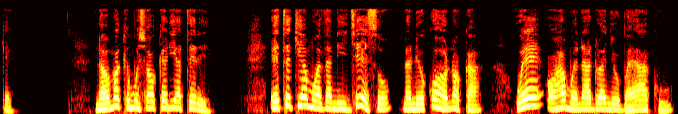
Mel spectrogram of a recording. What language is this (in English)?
Kikuyu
